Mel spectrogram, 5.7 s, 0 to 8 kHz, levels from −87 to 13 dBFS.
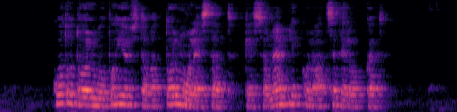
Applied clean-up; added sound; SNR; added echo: none; none; none; reverberation time 0.4 s.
